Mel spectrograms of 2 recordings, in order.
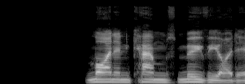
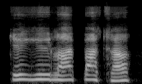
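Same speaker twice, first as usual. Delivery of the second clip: high sing-song playground taunt; mocking kid; 13 semitones higher than usual. A kid in the playground taunting with a buttercup, high. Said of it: "buttercup going".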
